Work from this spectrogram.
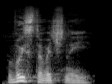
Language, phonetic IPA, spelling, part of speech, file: Russian, [ˈvɨstəvət͡ɕnɨj], выставочный, adjective, Ru-выставочный.ogg
- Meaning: exhibition, show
